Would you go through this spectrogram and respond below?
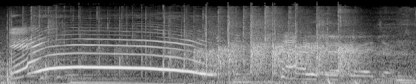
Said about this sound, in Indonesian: Iya, karena kita kedatangan bintang tamu. Bintang tamu, waduh. Cast dari Nightmare Side, Nightmare the Side, movie. The movie yang baru rilis tanggal 28. Iya, tepuk tangan dulu tuh.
